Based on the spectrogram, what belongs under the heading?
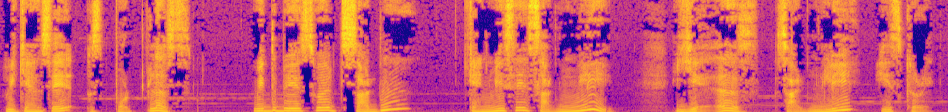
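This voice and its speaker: A woman's voice: fairly low pitch, big pitch swings, takes it slowly, dark tone, breathy edge, no echo, soft background music. A woman teacher giving a broadcast lesson, asking questions and answering them herself while calling her pupils "my dear children". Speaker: English teacher. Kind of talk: televised classroom lesson.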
